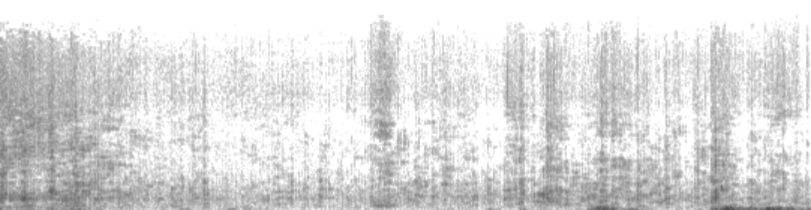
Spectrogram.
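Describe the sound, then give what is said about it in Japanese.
Fairly heavy rain patters steadily, picked up by the microphone of a man who is outdoors in it, a dense crackle of small drops with a few heavier thumps near the end. It is fairly quiet overall, and no one speaks. “兄さん、雨大丈夫ですか結構ね、え、これ音鳴ってますうるさい結構ボツボツ入ってる。”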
